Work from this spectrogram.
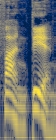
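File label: "fan dian", Chinese, tones 4 and 4, male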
